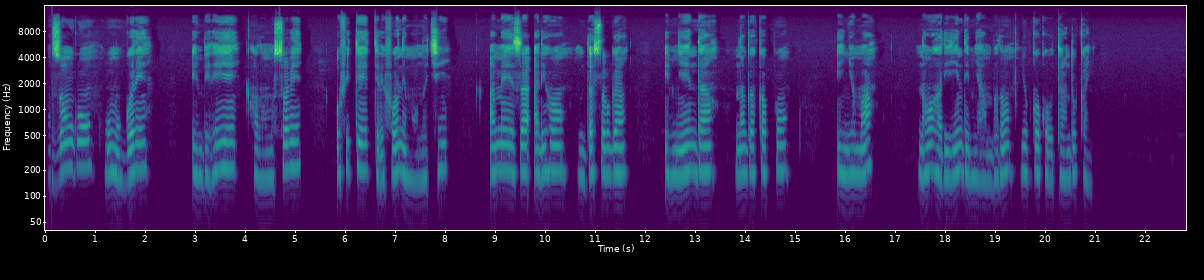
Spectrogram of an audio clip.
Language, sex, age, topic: Kinyarwanda, female, 36-49, finance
